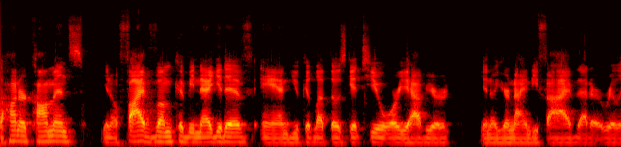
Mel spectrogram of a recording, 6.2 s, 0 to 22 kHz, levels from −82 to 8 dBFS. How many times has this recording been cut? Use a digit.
0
